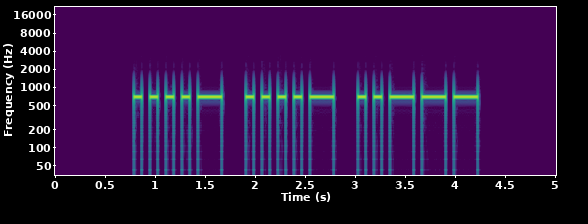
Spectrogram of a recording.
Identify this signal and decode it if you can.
Morse code, heard as a keyed tone, about 15 wpm, 700 Hz. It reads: 442
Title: Numbers - 3-Digit 15wpm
